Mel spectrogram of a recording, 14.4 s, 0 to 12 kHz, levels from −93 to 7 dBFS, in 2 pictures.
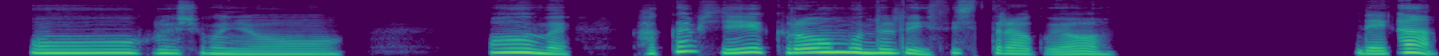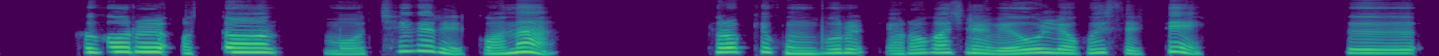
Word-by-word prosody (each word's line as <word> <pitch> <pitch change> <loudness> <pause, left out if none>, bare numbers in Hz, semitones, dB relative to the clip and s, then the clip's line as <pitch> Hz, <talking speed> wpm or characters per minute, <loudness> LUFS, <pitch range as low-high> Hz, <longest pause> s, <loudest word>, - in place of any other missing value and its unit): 어 210 0 +2
그러시군요. 155 -6 -5 0.7
어 240 0 +4
왜 170 -4 -1 0.3
가끔씩 245 +1 -1
그런 245 +3 +5
분들도 215 -4 +4
있으시더라고요. 155 -4 -4 1.2
내가 190 +6 +2 0.4
그거를 275 +1 +4
어떤 255 +5 +3 0.2
뭐 160 0 -6
책을 315 0 -2
읽거나 190 +7 +2 0.7
그렇게 260 +1 +2
공부를 210 +1 -2
여러 190 +6 -4
가지를 225 -3 -1
외우려고 205 +3 0
했을 210 -6 -5
때 280 -2 0 0.7
그 205 -1 -1
210 Hz, 230 characters per minute, -24 LUFS, 175-245 Hz, 1.2 s, 그런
